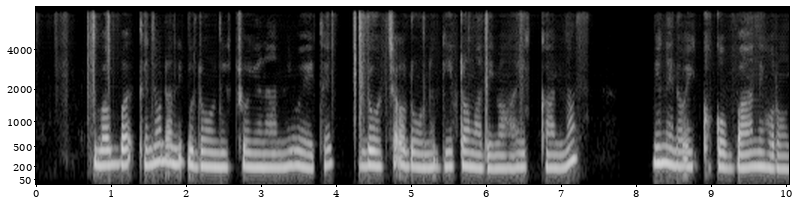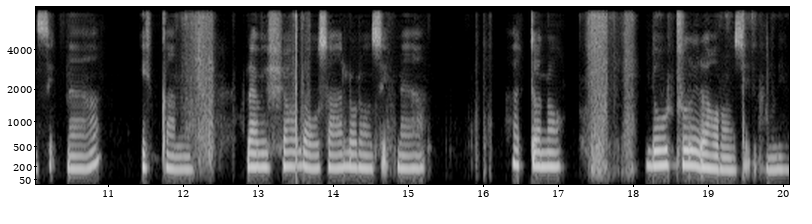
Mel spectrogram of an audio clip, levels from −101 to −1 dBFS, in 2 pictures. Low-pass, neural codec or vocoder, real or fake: 7.2 kHz; codec, 16 kHz in and 24 kHz out, 1 kbps, XY-Tokenizer; fake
